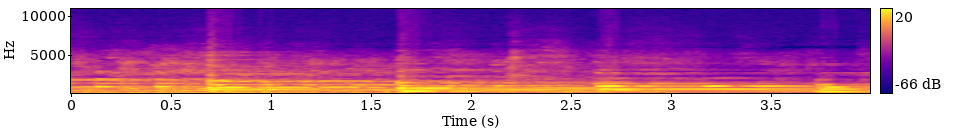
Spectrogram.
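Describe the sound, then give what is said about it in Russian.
A clock chimes a slow melody, four bright bell-like notes struck about a second apart, each ringing on and overlapping the next, with no talking. “Часы играют мелодию.”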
